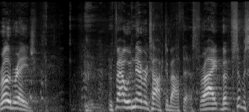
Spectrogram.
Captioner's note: audience chuckles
